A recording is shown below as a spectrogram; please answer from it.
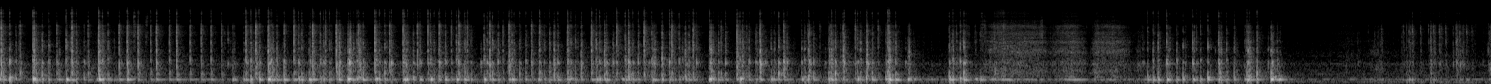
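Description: Fingertips tap rapidly on the clear plastic lid and upper wall of a hollow plastic fountain-drink cup. The result is a dense stream of quick, dry clicks with a hollow, low-pitched ring that dies away almost at once. The taps soften briefly around the middle and fade to a lighter patter near the end.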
